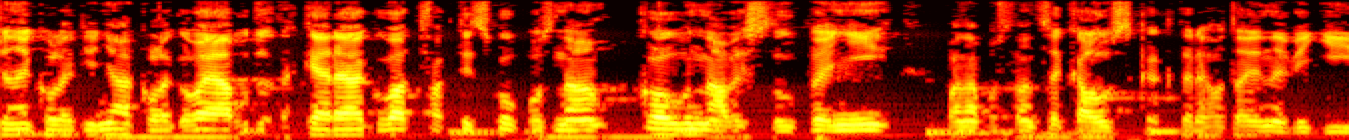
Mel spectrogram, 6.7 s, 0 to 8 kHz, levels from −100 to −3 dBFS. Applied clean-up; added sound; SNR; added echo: classical method spectral subtraction.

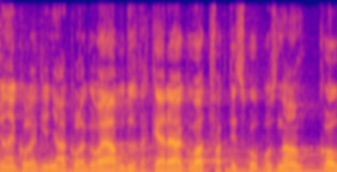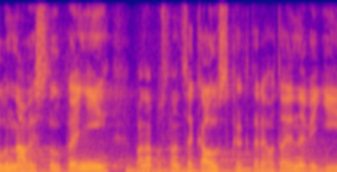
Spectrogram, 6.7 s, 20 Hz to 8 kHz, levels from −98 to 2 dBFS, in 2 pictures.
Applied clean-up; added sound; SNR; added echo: none; Piano; 11 dB; none.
